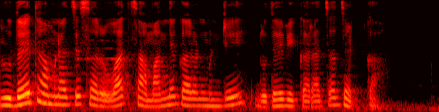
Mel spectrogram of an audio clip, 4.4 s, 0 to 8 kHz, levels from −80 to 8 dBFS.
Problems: background sounds at intervals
